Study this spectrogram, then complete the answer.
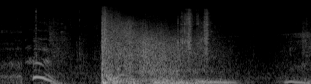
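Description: A pistol fires a shot that echoes off rock walls.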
